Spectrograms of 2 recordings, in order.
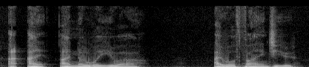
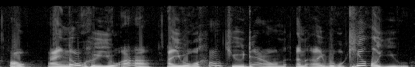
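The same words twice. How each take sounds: First: Lightly imitated film threat, a bit lower; a hint of the Taken speech, measured; Liam Neeson. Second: High puppet-frog voice making a threat; Kermit the Frog. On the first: Quoting the speech from Taken, lightly imitated film threat. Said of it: "that speech that Liam Neeson does". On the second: Acted. Dad teasing his kids with Taken speech, high froggy voice. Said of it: "trying to talk like Kermit".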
